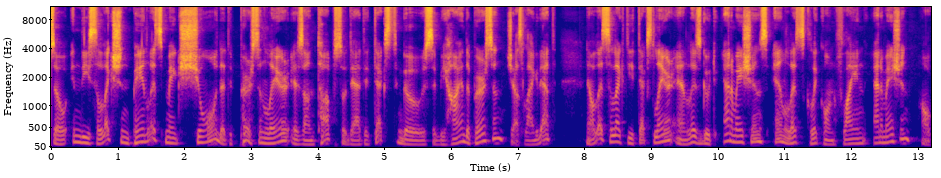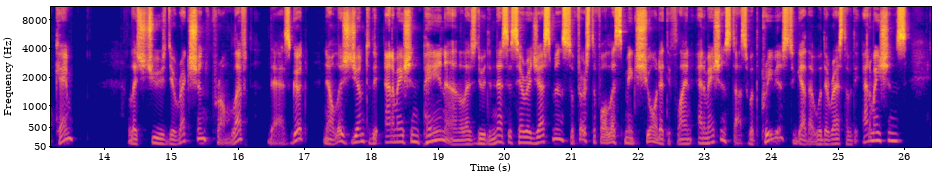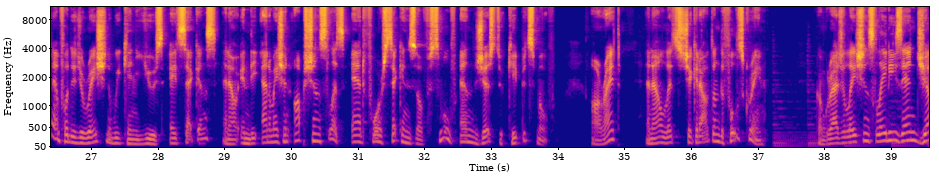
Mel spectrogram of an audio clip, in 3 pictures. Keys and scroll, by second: 25.6 8, 25.8 Return, 31.1 4.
